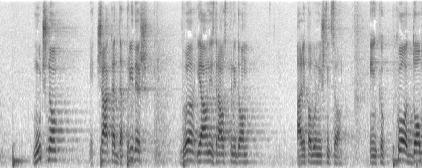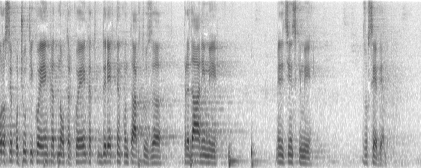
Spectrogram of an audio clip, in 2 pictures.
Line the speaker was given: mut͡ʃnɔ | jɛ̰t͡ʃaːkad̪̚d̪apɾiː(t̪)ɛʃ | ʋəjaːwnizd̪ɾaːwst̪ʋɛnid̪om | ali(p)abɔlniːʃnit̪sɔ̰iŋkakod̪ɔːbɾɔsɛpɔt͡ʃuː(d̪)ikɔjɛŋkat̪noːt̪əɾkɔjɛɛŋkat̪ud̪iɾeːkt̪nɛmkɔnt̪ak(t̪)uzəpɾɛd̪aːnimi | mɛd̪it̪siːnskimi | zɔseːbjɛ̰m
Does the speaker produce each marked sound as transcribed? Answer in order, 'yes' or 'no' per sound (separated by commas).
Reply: no, yes, no, yes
